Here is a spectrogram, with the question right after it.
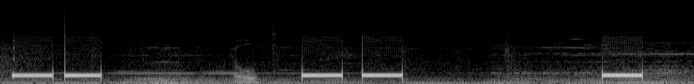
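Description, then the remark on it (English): Telephone ringback tone on an outgoing call to a randomly selected listener for a cash prize: steady, loud double bursts, 'ring-ring', repeating about every three seconds, three cycles in all, with faint background hum and no clear talking. “Remember, you need to answer the phone within five rings and know today's featured artist.”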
